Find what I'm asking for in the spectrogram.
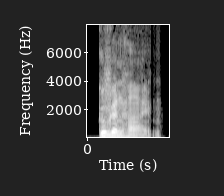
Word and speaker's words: Guggenheim: Guggenheim. – Bless you. Guggenheim.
